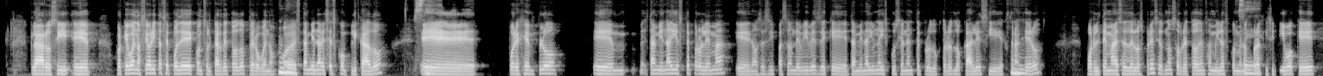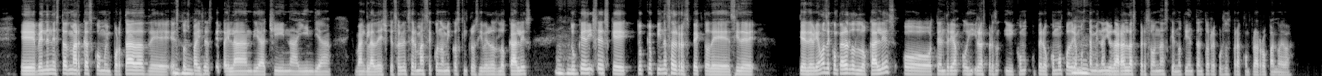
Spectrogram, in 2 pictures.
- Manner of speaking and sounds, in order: none
- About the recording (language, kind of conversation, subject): Spanish, podcast, Oye, ¿qué opinas del consumo responsable en la moda?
